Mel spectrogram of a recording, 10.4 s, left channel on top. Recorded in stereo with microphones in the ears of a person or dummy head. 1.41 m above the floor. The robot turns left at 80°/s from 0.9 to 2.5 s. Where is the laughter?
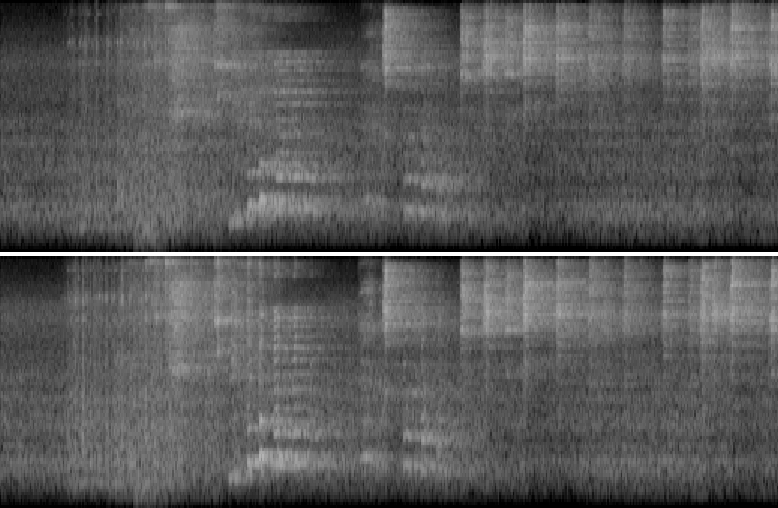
70° right (ahead or behind), 1.3 m.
